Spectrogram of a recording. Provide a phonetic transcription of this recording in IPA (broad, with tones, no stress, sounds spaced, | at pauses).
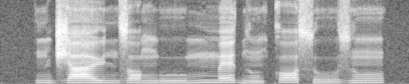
n d͡ʒ aː˨ y̯ n z ɔ˨ ŋ uː˨ mː ɛ˦ d ũ˨ k ɔ˦ s uː˨ z ũ˦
